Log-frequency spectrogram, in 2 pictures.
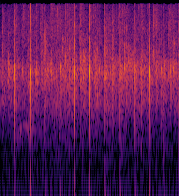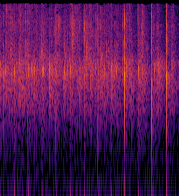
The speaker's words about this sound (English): So why don't we give the Lord a hand clap for what he's done.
